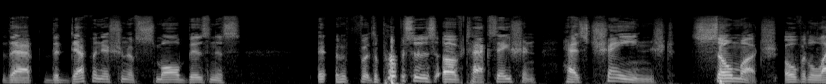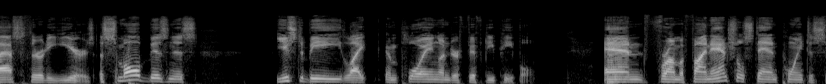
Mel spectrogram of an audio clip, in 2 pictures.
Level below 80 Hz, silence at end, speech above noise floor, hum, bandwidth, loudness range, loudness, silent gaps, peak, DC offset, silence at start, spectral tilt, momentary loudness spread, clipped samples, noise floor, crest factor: -46 dBFS; 0 s; 43 dB; none; 11 kHz; 3 LU; -24 LUFS; none; -4 dBFS; under 0.1%; 0 s; -3.5 dB/octave; 14 LU; under 0.1%; -67 dBFS; 20 dB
